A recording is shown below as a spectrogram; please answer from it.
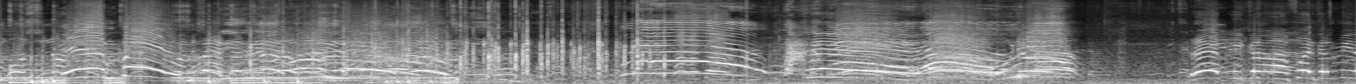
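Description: A crowd at a rap battle tournament roars, shouts and cheers loudly and almost without pause, with bursts of clapping and yelling voices rising over one another.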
